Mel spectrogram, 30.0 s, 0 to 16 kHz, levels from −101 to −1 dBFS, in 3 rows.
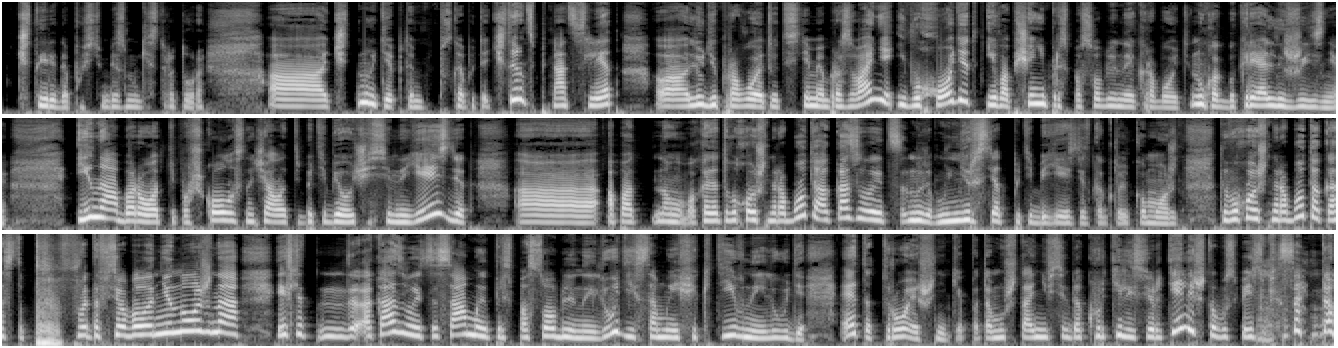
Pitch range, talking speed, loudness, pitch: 185-250 Hz, 180 wpm, -19 LUFS, 210 Hz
